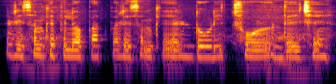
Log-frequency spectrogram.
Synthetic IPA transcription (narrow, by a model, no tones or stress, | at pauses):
ɾɪsəmkepɪlopat̪̚pəɾːɪsəmkḛɖoːɽit͡ʃʰoːɽd̪et͡ʃʰɛ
